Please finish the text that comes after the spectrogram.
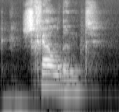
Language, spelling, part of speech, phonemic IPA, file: Dutch, scheldend, verb / adjective, /ˈsxɛldənt/, Nl-scheldend.ogg
- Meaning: present participle of schelden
